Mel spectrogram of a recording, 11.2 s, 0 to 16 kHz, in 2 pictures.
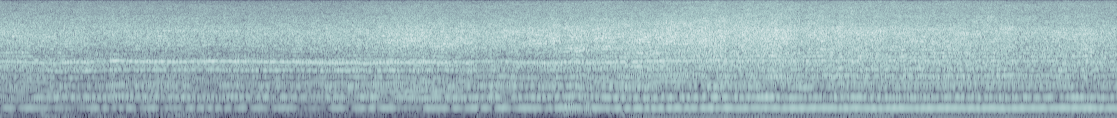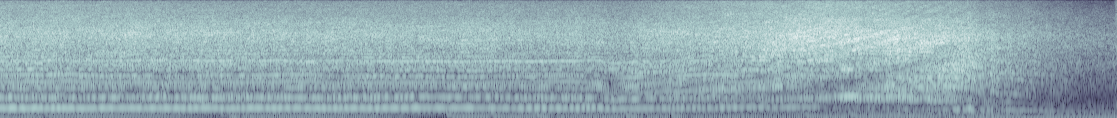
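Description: A DJI Mini 2 drone, just repaired after a crash, runs its motors in a steady, loud, close whine of layered tones that holds evenly and then winds down near the end.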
